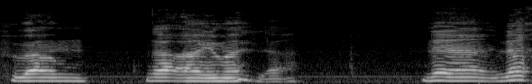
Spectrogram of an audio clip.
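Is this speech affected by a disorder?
Yes: cerebral palsy; severe, uses a wheelchair.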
